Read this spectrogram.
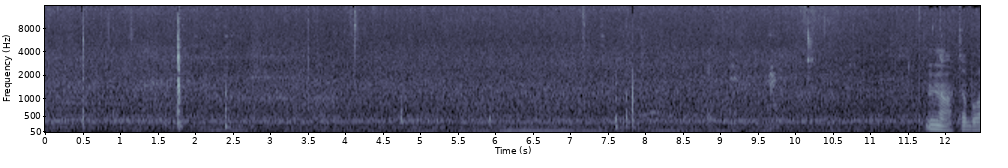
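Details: Honey bees during a hive inspection on 21 July 2019, at their second spraying with 15% lactic acid: a steady low droning hum from the colony runs throughout, broken by a few sharp clicks and a brief rising scrape near the end.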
